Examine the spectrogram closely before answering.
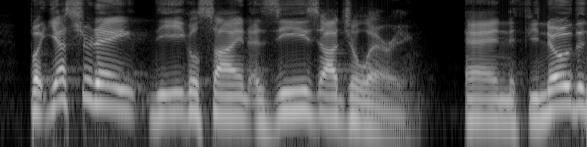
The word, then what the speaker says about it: Azeez Ojulari: And then it actually is pronounced the way that it's spelled, Azeez Ojulari.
